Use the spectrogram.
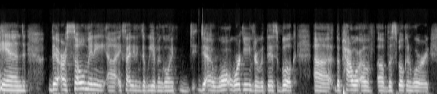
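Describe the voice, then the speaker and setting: With an ordinary speaking voice, a woman speaks at medium pitch and a moderate pace, her intonation fairly even. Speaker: minister hosting a metaphysical Bible study livestream. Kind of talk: live online ministry hangout host talk.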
